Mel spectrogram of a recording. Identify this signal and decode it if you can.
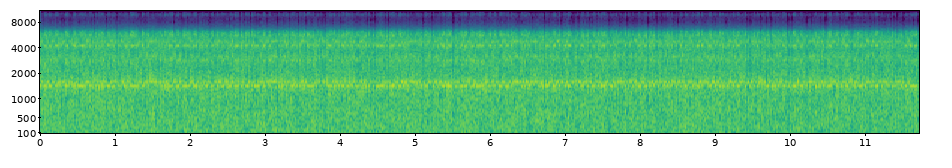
Two-tone teleprinter signal, about 170 Hz shift.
